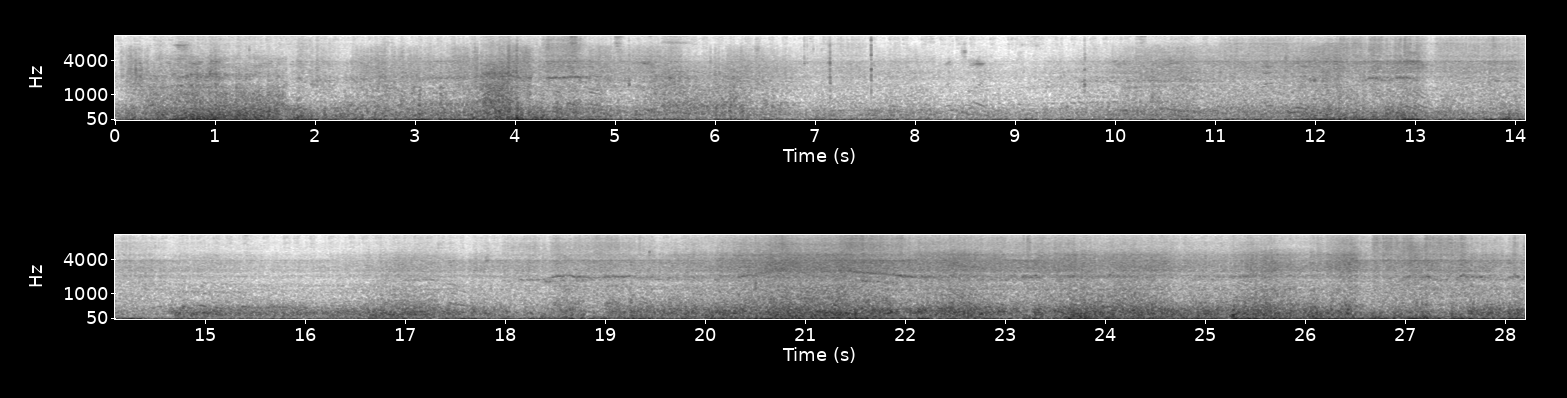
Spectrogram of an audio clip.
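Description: Airflow of paraglider flight buffeting the camera's microphone: a loud, rumbling wind noise that swells and eases in gusts.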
